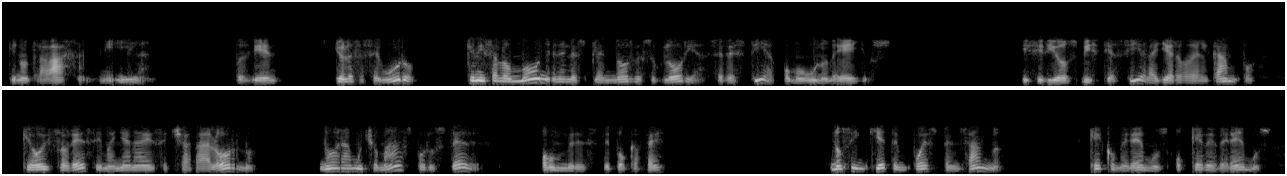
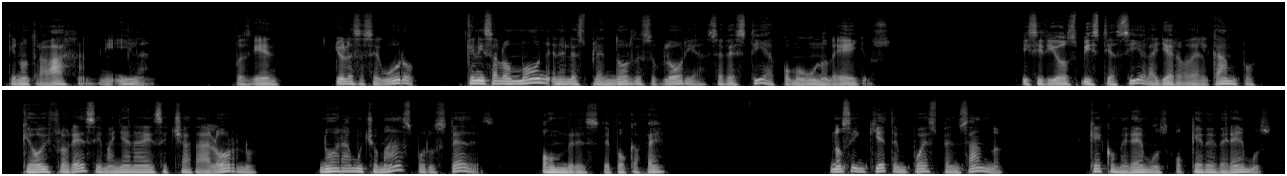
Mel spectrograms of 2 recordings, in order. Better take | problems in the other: second | phone-call audio

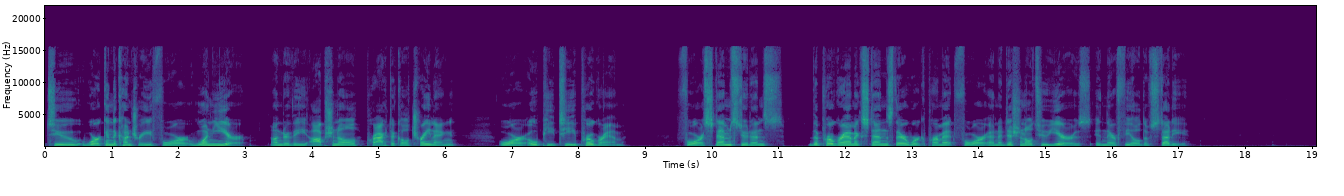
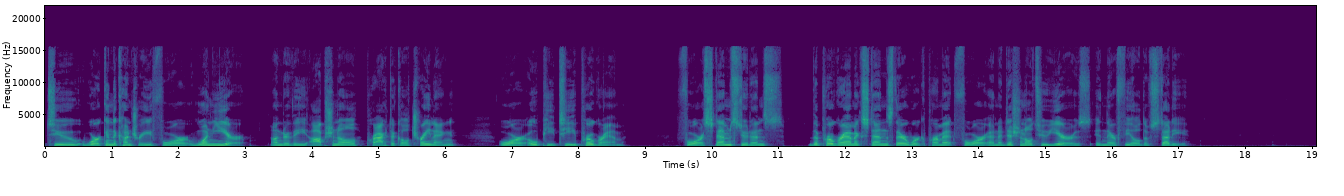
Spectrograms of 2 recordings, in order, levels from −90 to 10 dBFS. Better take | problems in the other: neither | none

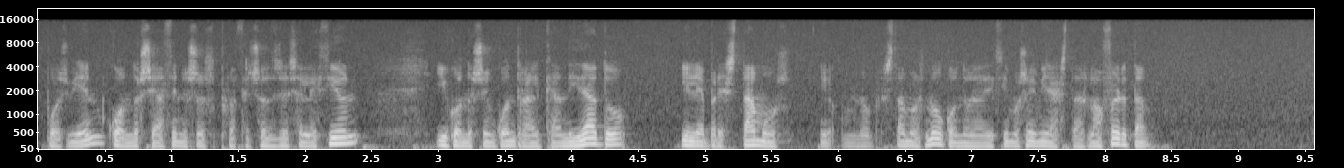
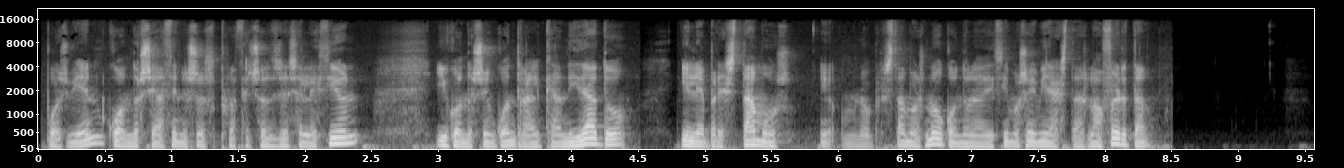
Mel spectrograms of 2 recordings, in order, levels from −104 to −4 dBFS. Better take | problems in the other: second | hiss; noticeable; throughout; 20 dB below the speech

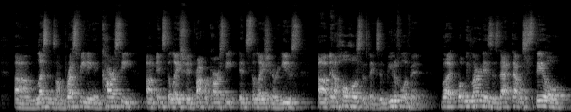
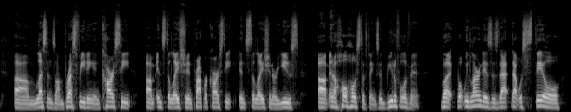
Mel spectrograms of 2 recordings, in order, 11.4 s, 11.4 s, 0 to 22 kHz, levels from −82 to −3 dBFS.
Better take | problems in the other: second | room echo; slight; dies away in 0.4 s // off-mic speech; far

